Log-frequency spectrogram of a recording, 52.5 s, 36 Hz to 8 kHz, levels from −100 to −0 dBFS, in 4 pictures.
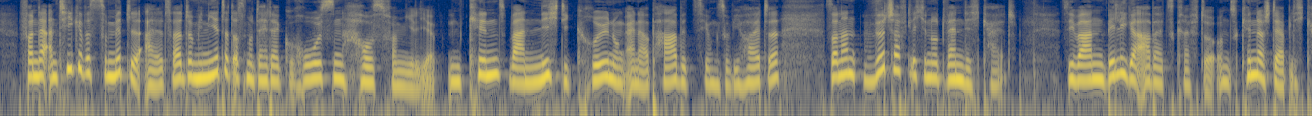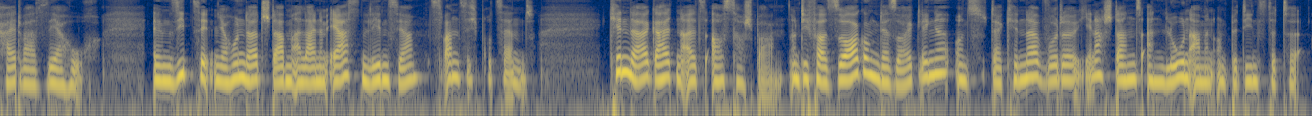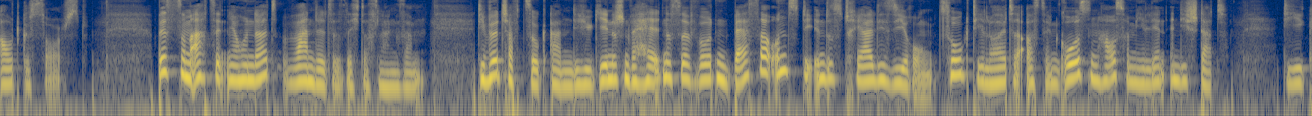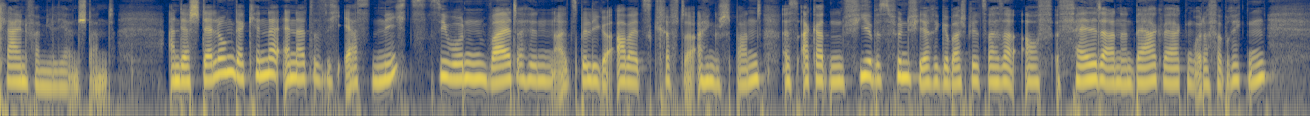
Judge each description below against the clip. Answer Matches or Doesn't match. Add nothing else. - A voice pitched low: Doesn't match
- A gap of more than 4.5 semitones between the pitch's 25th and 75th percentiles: Doesn't match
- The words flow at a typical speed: Matches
